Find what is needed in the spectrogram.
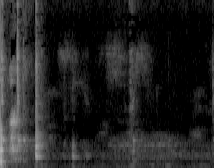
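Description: One sharp click about a third of a second in, then near quiet: a small flasher relay knocking against its metal mounting bracket as it is handled into place.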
